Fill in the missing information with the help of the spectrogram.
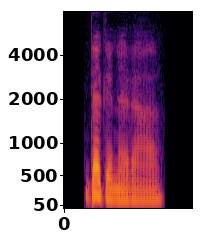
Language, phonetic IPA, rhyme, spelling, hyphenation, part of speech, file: Hungarian, [ˈdɛɡɛnɛraːl], -aːl, degenerál, de‧ge‧ne‧rál, verb, Hu-degenerál.ogg
- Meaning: to degenerate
